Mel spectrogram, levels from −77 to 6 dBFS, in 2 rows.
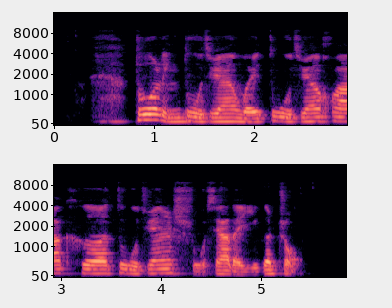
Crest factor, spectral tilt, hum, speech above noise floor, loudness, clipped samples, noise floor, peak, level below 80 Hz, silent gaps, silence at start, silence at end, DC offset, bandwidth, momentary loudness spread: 16 dB; -7 dB/octave; none; 29 dB; -16 LUFS; under 0.1%; -45 dBFS; 0 dBFS; -58 dBFS; none; 0.45 s; 0.5 s; under 0.1%; 9 kHz; 10 LU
